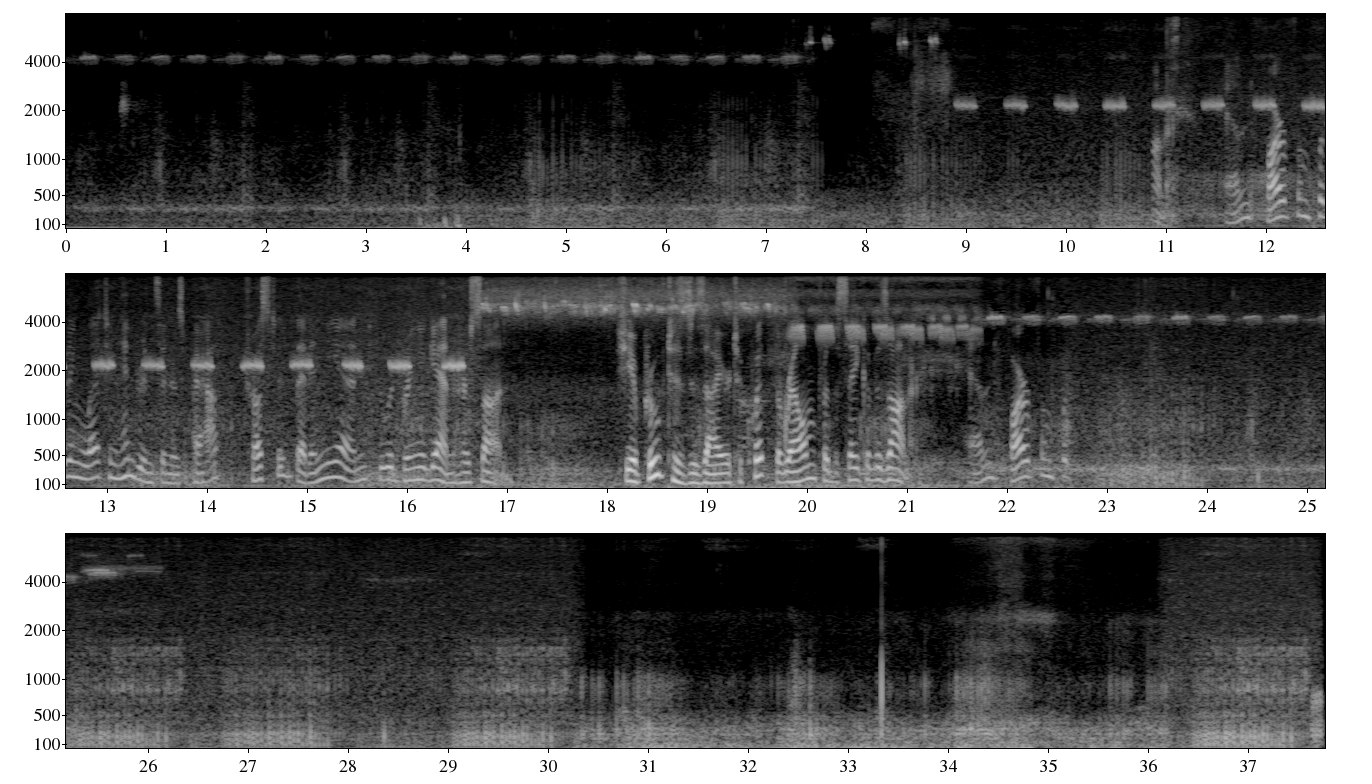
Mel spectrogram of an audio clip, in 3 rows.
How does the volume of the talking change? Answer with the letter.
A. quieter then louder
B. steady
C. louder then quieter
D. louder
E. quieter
C.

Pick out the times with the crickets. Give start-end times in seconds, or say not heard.
0.0-26.2.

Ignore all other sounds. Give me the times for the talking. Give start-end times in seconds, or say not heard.
10.9-17.1, 18.1-22.7.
